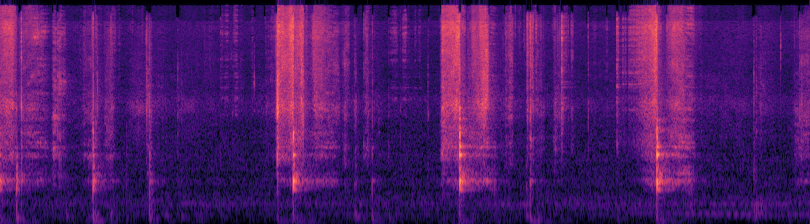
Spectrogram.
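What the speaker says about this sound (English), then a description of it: "now we cut the Brussels sprout" A knife chopping Brussels sprouts into thin slices on a cutting board, sharp irregular chops and thuds with a few louder rapid cuts, close and without talk.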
